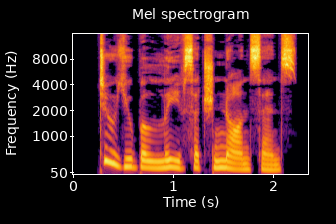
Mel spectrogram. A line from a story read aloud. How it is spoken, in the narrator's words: he scoffed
